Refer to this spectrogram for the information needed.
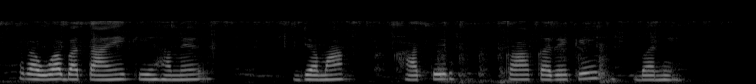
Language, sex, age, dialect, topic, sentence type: Magahi, female, 25-30, Southern, banking, question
